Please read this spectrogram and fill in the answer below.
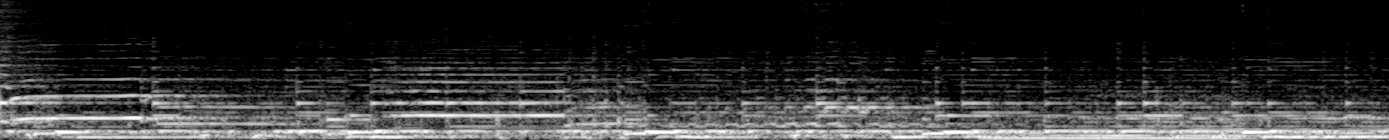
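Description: A live band playing, heard from the audience: a held melody line over guitars, bass and drums.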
